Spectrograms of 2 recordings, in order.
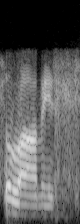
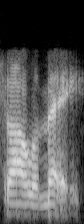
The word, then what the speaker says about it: Salame: I'm saying it right no Sal not salami salame salame I said it like the sandwi people need to understand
